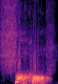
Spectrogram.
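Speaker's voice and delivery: high, loud yelling. Retelling how a bandmate told a stage crasher off: imitating a loud shout. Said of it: "so loud down the P A".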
